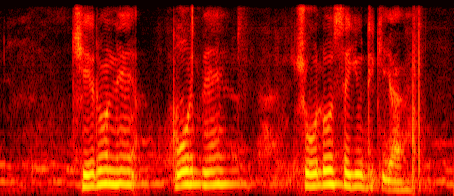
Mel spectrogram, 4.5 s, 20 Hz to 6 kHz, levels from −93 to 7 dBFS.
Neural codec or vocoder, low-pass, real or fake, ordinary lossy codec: codec, 16 kHz, 2 kbps, FreqCodec, larger model; 5.4 kHz; fake; none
